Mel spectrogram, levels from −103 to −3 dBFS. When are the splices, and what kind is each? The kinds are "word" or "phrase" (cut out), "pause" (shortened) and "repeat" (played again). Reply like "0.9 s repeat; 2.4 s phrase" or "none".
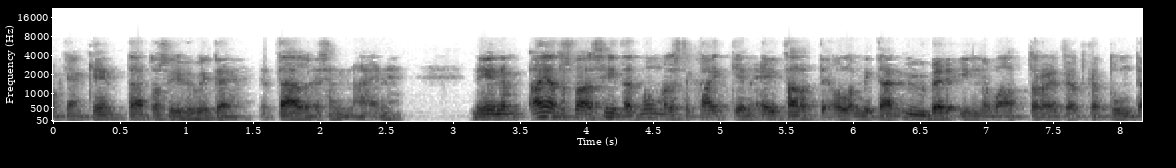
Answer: none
